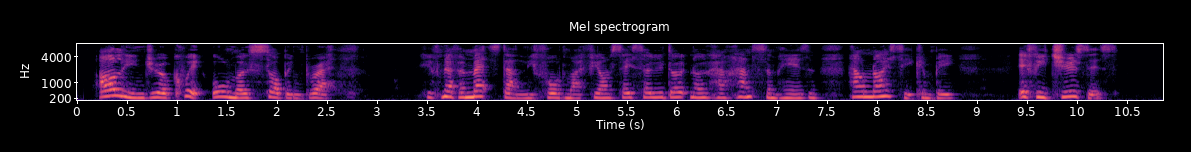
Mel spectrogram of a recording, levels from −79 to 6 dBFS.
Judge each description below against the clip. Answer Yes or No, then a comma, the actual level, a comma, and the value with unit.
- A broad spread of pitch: No, average, 3.9 semitones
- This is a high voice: Yes, high, 230 Hz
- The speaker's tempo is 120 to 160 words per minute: No, average, 170 wpm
